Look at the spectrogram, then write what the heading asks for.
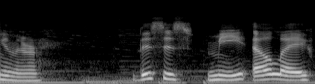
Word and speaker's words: Elay: This is me, LA, pronounced LA like the city.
